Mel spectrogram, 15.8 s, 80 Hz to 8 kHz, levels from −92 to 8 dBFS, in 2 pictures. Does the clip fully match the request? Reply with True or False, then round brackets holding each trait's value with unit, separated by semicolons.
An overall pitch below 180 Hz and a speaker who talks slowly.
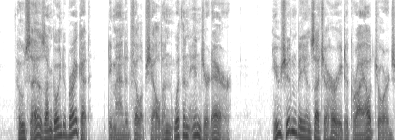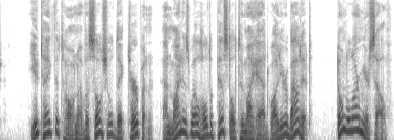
False (135 Hz; 200 wpm)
